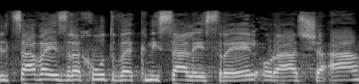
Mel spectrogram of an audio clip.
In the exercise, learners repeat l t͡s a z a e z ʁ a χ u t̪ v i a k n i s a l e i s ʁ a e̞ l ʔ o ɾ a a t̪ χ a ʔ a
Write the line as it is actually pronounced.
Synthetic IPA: l t͡s a v a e z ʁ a χ u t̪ v e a k n i s a l e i s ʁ a e̞ l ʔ o ɾ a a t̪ ʃ a ʔ a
